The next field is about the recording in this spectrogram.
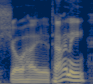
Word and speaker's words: Shohei Ohtani: That's what that dude, the federal authorities charged the former longtime interpreter of Los Angeles Dodger star Shohei Ohtani. Is that how you say it? – Yeah, sure. – Shohei Ohtani? – I think it's Shohei.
